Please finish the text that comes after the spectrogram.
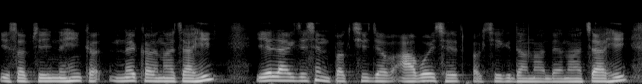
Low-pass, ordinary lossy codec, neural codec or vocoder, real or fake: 7.2 kHz; none; none; real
